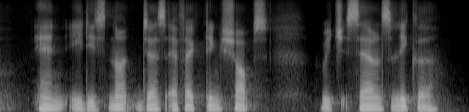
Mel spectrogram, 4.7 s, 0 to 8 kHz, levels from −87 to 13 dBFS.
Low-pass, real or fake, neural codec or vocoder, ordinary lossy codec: none; fake; codec, 16 kHz, about 1 kbps, DyCAST, with the encoder's durations; none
